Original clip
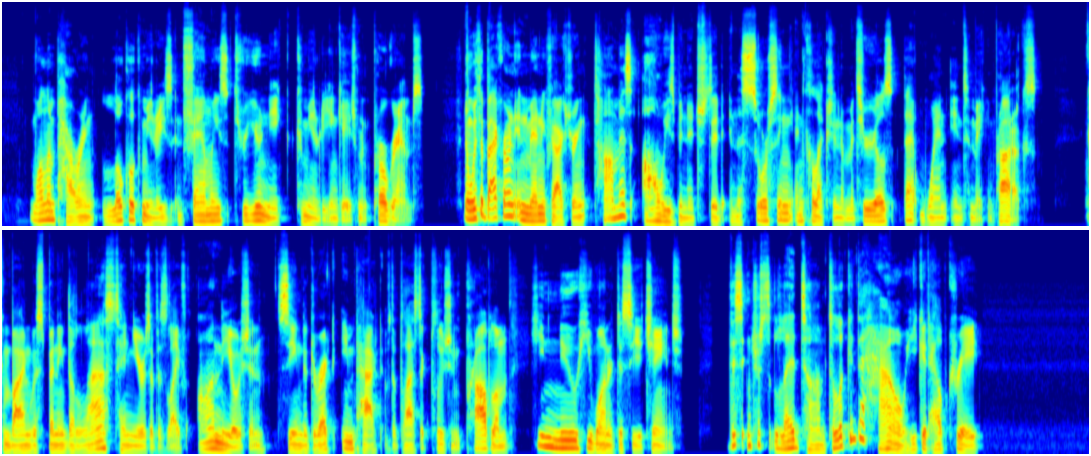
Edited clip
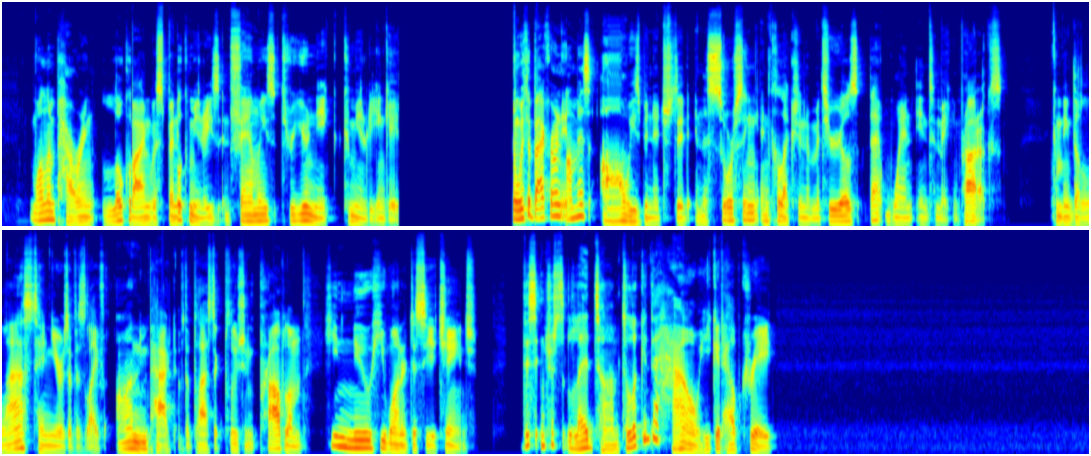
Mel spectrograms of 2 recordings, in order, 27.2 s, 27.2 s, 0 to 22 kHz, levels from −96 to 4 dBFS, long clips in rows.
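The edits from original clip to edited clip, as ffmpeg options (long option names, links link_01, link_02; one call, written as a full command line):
ffmpeg -i in.wav -filter_complex "[0:a]asplit=11[link_01][link_02][link_03][link_04][link_05][link_06][link_07][link_08][link_09][link_10][link_11];[link_01]atrim=end=1.612[link_12];[link_02]atrim=start=13.698:end=14.292[link_13];[link_03]atrim=start=1.608:end=4.37,asetpts=PTS-STARTPTS,afade=type=out:start_time=2.758:duration=0.004:curve=hsin[link_14];[link_04]atrim=start=4.37:end=5.8,asetpts=PTS-STARTPTS,volume=0[link_15];[link_05]atrim=start=5.8:end=6.472,asetpts=PTS-STARTPTS,afade=type=in:duration=0.004:curve=hsin[link_16];[link_06]atrim=start=7.578:end=8.152[link_17];[link_07]atrim=start=8.118:end=8.152[link_18];[link_08]atrim=start=8.118:end=8.152[link_19];[link_09]atrim=start=8.118:end=13.702[link_20];[link_10]atrim=start=14.288:end=16.332[link_21];[link_11]atrim=start=17.888[link_22];[link_12][link_13]acrossfade=duration=0.004:curve1=hsin:curve2=hsin[link_23];[link_14][link_15][link_16]concat=n=3:v=0:a=1[link_24];[link_23][link_24]acrossfade=duration=0.004:curve1=hsin:curve2=hsin[link_25];[link_25][link_17]acrossfade=duration=0.004:curve1=hsin:curve2=hsin[link_26];[link_26][link_18]acrossfade=duration=0.004:curve1=hsin:curve2=hsin[link_27];[link_27][link_19]acrossfade=duration=0.004:curve1=hsin:curve2=hsin[link_28];[link_28][link_20]acrossfade=duration=0.004:curve1=hsin:curve2=hsin[link_29];[link_29][link_21]acrossfade=duration=0.004:curve1=hsin:curve2=hsin[link_30];[link_30][link_22]acrossfade=duration=0.004:curve1=hsin:curve2=hsin" out.wav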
